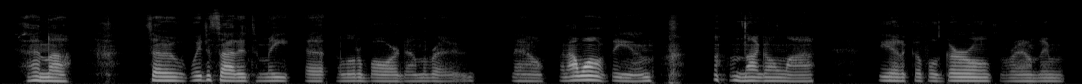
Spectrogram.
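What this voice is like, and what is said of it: Congested, sick-sounding voice. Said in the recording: “excuse my voice. I've been a little bit sick and congested”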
